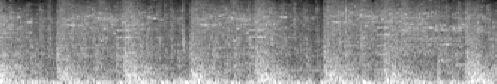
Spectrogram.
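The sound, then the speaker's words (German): Safes being smashed in a video game: loud, dense crashing and shattering impacts that follow one another almost without a break, with brief dips between bursts and no voices. “Ich hüpfe mal schnell zu den Tresoren, um die kaputt zu machen.”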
